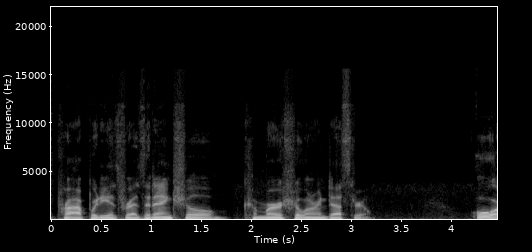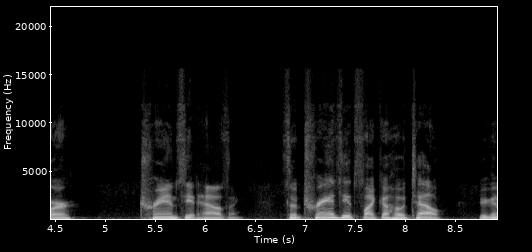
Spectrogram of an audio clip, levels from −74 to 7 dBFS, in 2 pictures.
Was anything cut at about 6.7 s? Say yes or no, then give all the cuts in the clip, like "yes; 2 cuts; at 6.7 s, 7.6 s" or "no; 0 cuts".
no; 0 cuts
